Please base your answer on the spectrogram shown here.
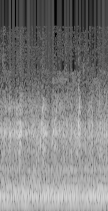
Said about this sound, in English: The car's coming up the lower grade.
